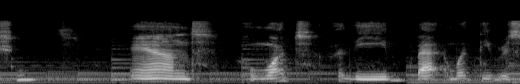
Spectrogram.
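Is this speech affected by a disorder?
Yes: cerebral palsy; stiff muscles.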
